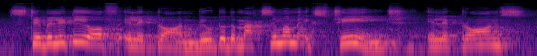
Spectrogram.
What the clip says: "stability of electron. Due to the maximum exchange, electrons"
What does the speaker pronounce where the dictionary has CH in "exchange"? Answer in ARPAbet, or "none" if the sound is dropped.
CH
